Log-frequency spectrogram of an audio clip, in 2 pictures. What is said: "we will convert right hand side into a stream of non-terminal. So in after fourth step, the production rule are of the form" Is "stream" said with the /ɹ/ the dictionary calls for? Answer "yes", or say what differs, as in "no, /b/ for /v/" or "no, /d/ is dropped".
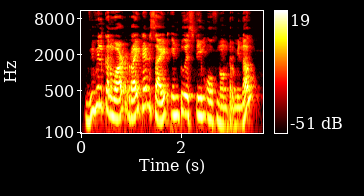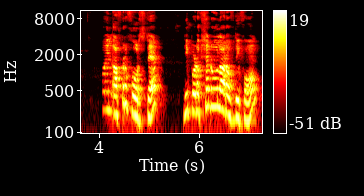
no, /ɹ/ is dropped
